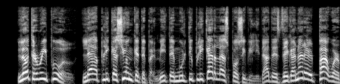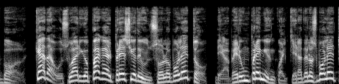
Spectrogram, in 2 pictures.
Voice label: LOTTERY CASUAL

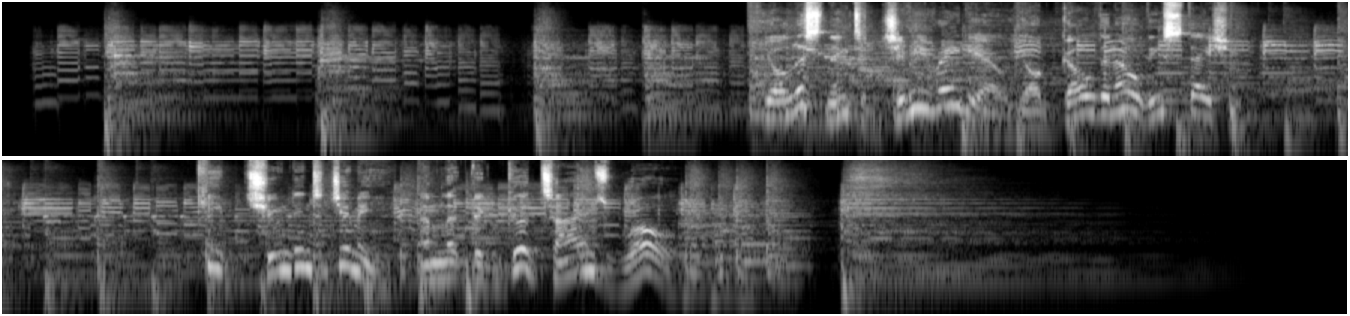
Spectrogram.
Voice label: Radio Station Tag

